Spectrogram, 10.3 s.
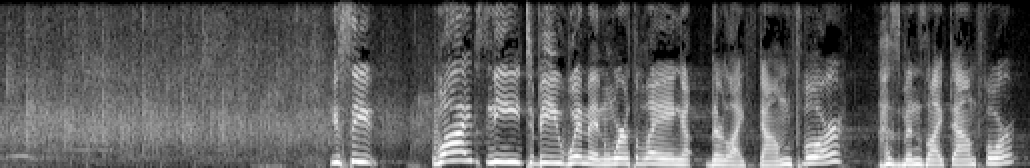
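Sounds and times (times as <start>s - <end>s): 
audience clapping: 0.0s - 4.9s
speech: 3.3s - 10.2s.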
